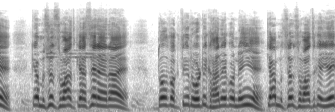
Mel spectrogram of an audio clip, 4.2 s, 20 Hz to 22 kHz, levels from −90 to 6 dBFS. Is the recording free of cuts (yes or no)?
no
